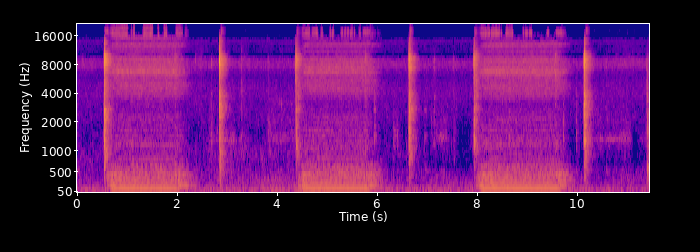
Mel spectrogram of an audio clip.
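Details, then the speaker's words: Ducati 748SP after fuel pump replacement and uprated internal fuel lines, first key turn: three even low hums about 1.5 s each separated by clicks as air purges; normal fuel pump prime. "so this is going to be the first key turn on camera so I imagine there'll be some funny noises as it removes the air oh yeah that sounds"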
